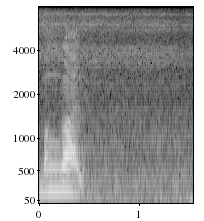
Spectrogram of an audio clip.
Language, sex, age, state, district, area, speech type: Urdu, male, 60+, Maharashtra, Nashik, urban, spontaneous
